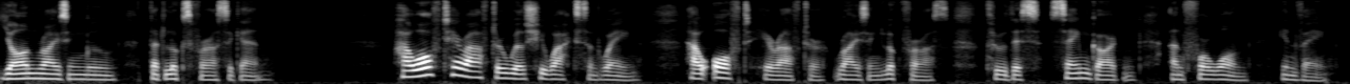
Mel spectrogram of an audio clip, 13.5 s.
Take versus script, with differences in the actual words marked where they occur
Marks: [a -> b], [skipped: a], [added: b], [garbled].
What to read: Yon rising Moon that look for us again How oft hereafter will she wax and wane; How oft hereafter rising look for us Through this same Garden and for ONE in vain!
Yon rising Moon that [look -> looks] for us again How oft hereafter will she wax and wane; How oft hereafter rising look for us Through this same Garden and for ONE in vain!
